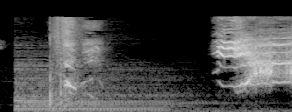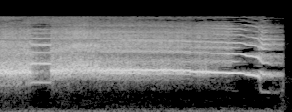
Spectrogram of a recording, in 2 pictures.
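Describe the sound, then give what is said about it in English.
A young woman's voice lets out a long, shrill, anguished scream lasting several seconds, loud, after a brief strained gasp and a moment of quiet: the anime character Artesia screaming as she realizes her father is dead, in the Japanese-language version. “I will say, like, you said you really liked the dub, and, like, I liked the dub, too, but I think I liked Artesia's scream when she realizes her father's dead better in Japanese.”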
